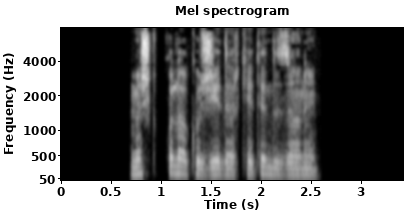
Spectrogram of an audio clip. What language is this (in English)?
Kurdish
